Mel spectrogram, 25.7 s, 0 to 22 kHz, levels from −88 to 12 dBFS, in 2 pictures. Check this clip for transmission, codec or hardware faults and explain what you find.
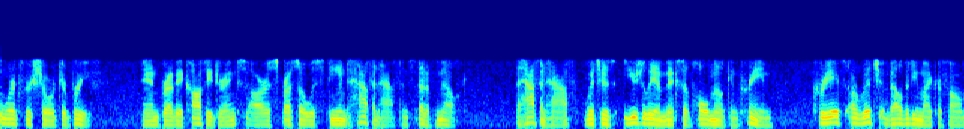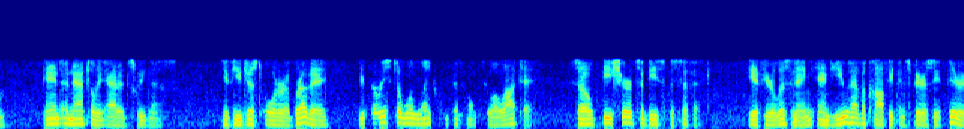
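Two faults are audible.

G.723.1 codec, throughout: its 30 ms frames and heavy compression, consistent with about 6.3 kbit/s, cut everything above 4 kHz, leaving muffled, hoarse speech with smeared consonants.

Speech suppressed in double talk, 17.6 to 19.4 s: the level sinks by around 20 dB in pieces, most likely from an echo canceller ducking the talker while both sides spoke.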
